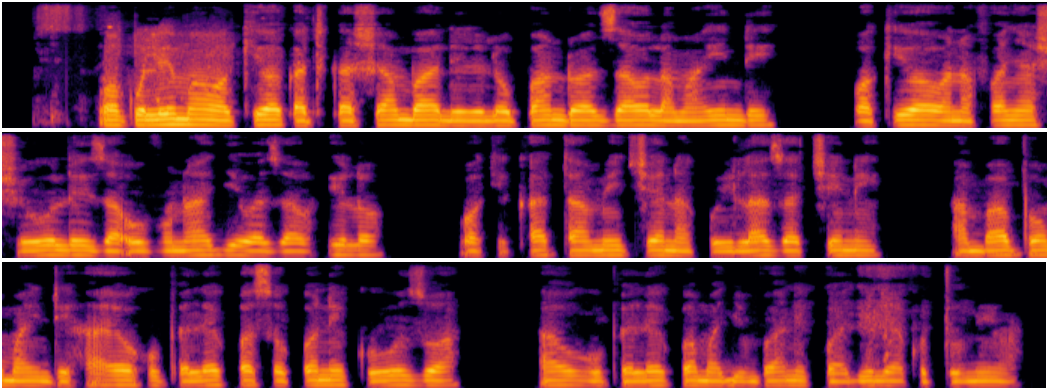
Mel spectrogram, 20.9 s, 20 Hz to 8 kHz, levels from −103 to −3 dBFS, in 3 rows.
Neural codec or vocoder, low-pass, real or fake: none; 7.2 kHz; real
